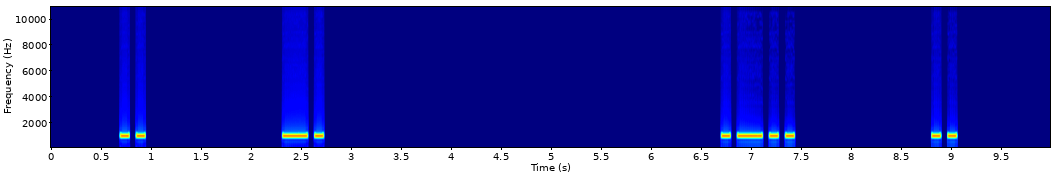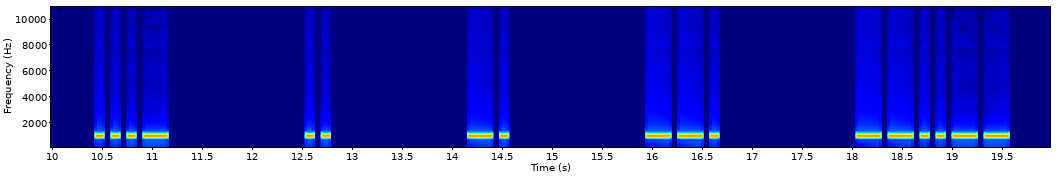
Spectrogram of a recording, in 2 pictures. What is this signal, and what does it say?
Morse code, heard as a keyed tone, about 15 wpm, spaced as for 5 wpm, 1000 Hz. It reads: IN LIVING,
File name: 2024-10-07-5wpm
